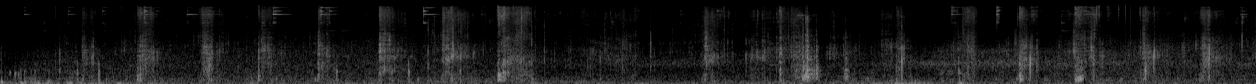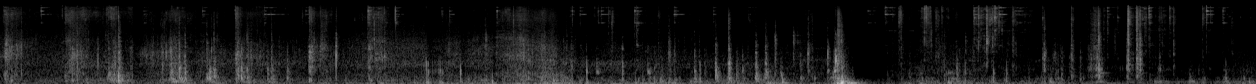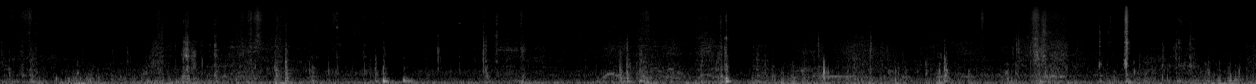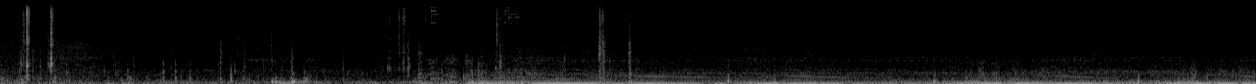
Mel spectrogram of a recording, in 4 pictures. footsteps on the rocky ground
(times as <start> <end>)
0.2 19.3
